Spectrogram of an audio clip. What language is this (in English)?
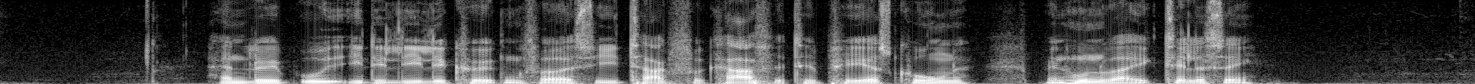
Danish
